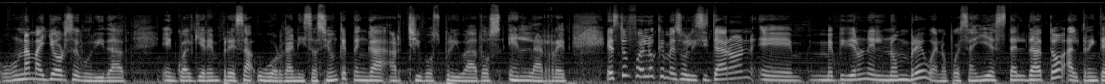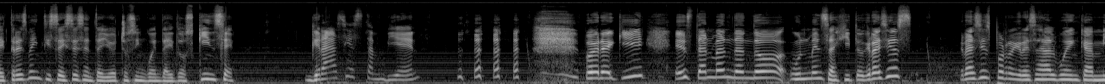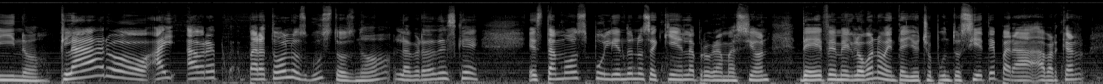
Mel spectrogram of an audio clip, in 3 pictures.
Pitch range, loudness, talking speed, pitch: 185-270 Hz, -24 LUFS, 135 wpm, 215 Hz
